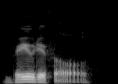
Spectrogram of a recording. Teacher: That T sounds like D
